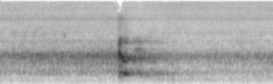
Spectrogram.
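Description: A voice speaking one short phrase on stage about two seconds in, over a steady background hiss.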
